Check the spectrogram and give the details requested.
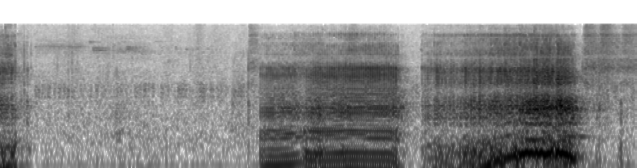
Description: Star and Petunia, sleeping bulldogs that snore . . . loudly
